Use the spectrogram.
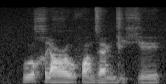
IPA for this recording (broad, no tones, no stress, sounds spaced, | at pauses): u χ i ʕ o f ɒ n z æ ŋ ɡ i ç e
